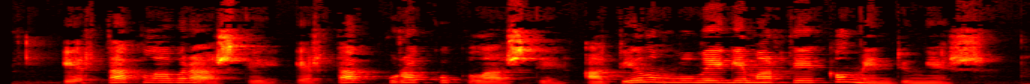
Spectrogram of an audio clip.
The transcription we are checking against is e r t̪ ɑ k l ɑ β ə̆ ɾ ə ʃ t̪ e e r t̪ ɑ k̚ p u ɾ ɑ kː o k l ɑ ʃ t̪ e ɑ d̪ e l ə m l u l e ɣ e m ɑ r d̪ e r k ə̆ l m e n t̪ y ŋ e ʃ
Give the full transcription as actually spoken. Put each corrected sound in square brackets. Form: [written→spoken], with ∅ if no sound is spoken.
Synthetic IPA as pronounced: e r t̪ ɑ k l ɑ β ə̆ ɾ [ə→ɑ] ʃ t̪ e e r t̪ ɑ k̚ p u ɾ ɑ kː o k l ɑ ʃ t̪ e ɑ [d̪→t̪] e l ə m l u l e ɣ e m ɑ r [d̪→t̪] e [r→∅] k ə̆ l m e n t̪ y ŋ e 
